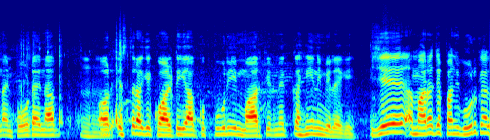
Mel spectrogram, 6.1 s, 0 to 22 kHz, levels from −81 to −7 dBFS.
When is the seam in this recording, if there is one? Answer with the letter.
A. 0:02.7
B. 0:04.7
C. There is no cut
B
